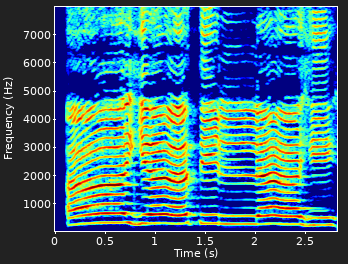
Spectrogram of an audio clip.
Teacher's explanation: آیا کھڑی حرکات ہے، تو ہم اسے 2 یا 3 حرکت کے برابر کھینچ کے پڑھیں گے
